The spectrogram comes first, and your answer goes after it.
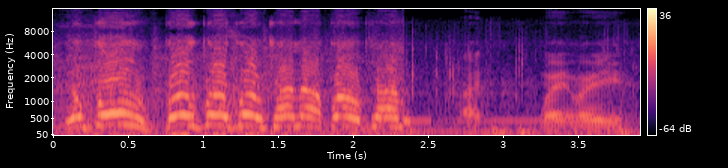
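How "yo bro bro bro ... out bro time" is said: loud, higher yell of bro; loud pleading call. Real, not acted. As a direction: shout to get the killer's attention. Calling out to killer.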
